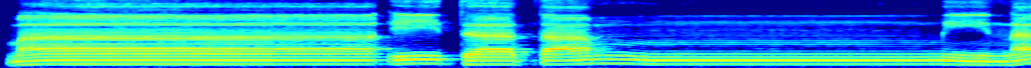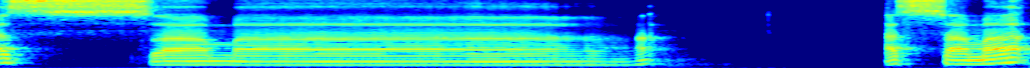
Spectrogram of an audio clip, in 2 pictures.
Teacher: alif lam syamsiyah karena tidak dibaca langsung masuk ke huruf berikutnya yaitu sin · Masuk dengan mendengung. Yaitu mendengung mim ditandai mimnya ada tasdidnya ditahan biar tampak mendengungnya. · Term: idgham bighunah, idgham bi gunnah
